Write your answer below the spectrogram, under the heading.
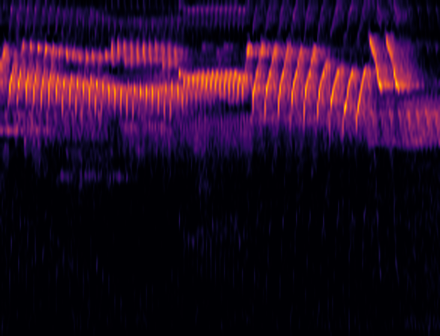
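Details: A domestic canary, identified as a Spanish Timbrado in a training song, sings continuous high, rapid trills and rolling metallic tours, shifting between phrases every second or two, with no other sounds.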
